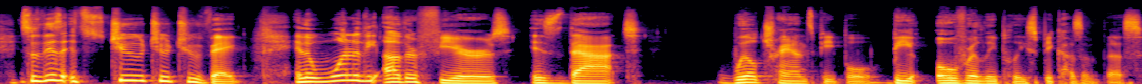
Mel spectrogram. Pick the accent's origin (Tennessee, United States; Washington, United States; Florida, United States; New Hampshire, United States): Tennessee, United States; moved away; my home state, Tennessee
